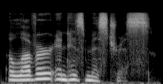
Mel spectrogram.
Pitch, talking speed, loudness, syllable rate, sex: 205 Hz, 185 wpm, -16 LUFS, 5.0 syllables/s, female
